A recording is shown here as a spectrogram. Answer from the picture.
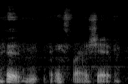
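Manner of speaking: soft whispered dig; whispered aside. Real, not acted. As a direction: whisper it like gossip. Gossipy aside about Mark.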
